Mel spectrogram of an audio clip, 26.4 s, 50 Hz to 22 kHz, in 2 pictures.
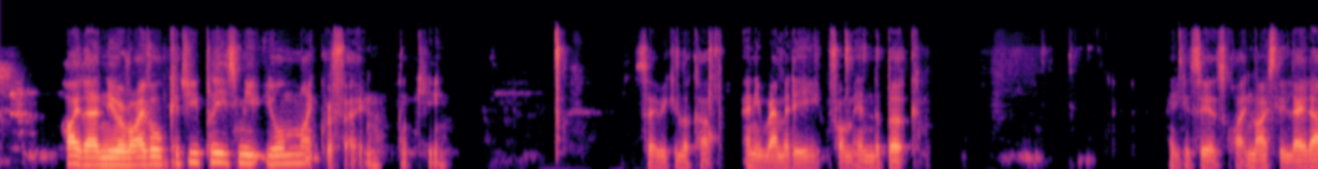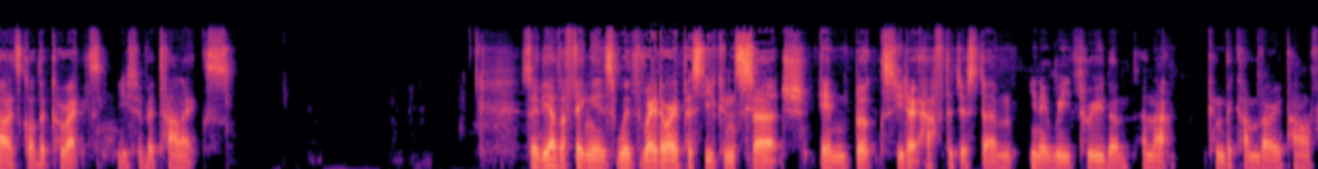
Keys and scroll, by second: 8.5 Return, 10.7 super+F2.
